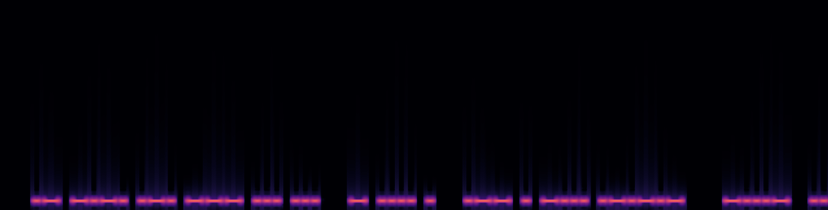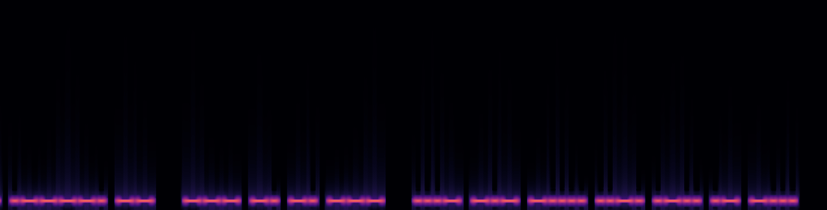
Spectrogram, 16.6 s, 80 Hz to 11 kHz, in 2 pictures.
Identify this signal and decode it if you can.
Morse code, heard as a keyed tone, about 25 wpm, 600 Hz. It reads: ACROSS THE WEB. <BT> I'M ONNO VK6FLAB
